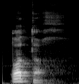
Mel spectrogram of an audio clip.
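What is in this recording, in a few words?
"bodach", Scottish Gaelic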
